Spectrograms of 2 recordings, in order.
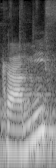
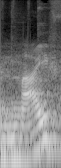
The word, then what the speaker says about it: knife: La, m pa genye kanif, ni m pa genye knife, but m just genye knife.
